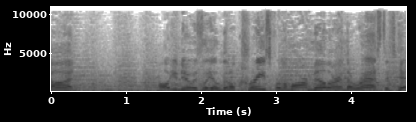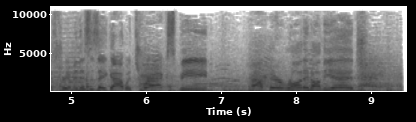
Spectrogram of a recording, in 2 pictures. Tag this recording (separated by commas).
Speech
